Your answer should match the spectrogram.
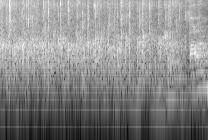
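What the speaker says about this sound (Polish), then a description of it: "Wielkie brawa." Sustained, dense applause from a crowd at a PSL Polish Coalition regional election convention in Olsztyn, loud and steady throughout, with a voice faintly under it near the end.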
